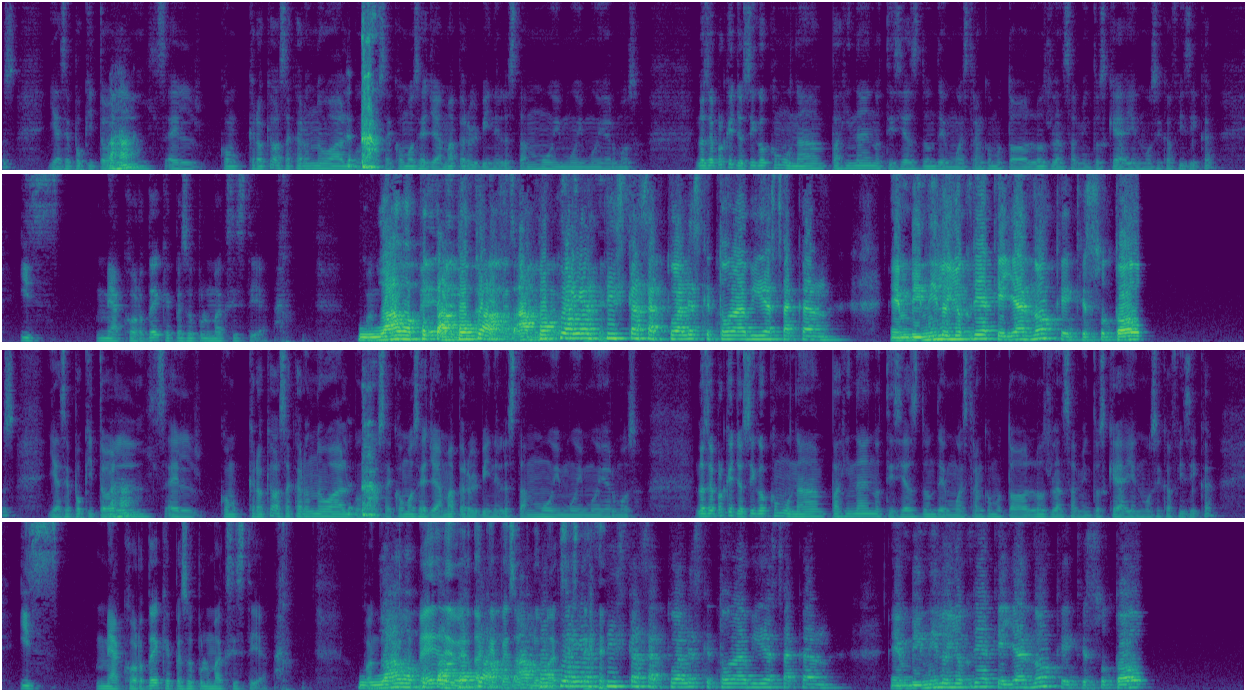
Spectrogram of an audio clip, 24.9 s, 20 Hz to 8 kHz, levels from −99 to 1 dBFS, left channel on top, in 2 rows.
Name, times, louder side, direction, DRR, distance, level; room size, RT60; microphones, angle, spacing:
voice 1, 0.0-13.0 13.4-15.3 15.6-15.8 16.1-18.5, right 2 dB, 25° right, 0.5 m, -42 dB
voice 2, 16.0-20.8 21.3-23.8, left 7 dB, 45° left, 0.3 m, -28 dB
3.0 x 2.7 x 3.2 m
head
